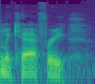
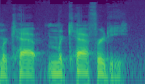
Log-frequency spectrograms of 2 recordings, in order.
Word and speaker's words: McCaffrey: He calls Christian McCaffrey Christian McCafferty. And he has for so long, and I've tried to correct him, and he doesn't catch it.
